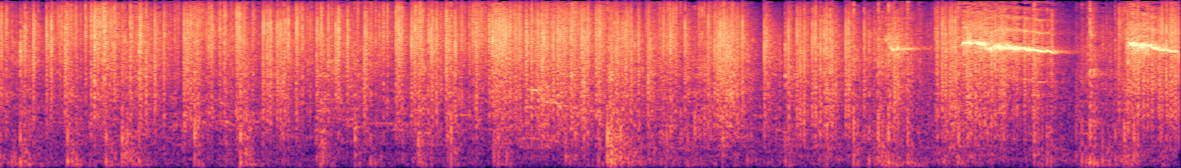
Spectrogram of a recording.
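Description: Fireworks display: a dense, rapid run of crackling bangs and pops. From about seven seconds in, high whistles falling in pitch join the cracks.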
